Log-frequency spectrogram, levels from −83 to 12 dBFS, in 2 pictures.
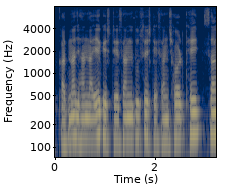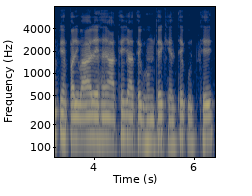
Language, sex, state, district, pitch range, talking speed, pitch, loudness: Chhattisgarhi, male, Chhattisgarh, Raigarh, 125-135 Hz, 170 wpm, 130 Hz, -25 LUFS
